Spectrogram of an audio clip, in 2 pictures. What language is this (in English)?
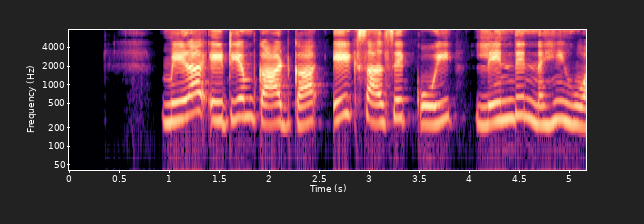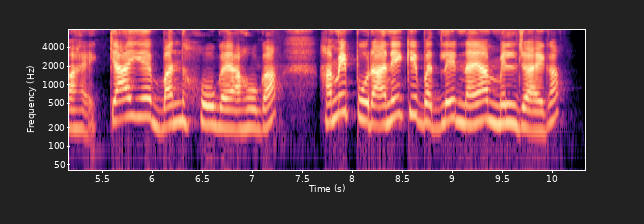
Hindi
